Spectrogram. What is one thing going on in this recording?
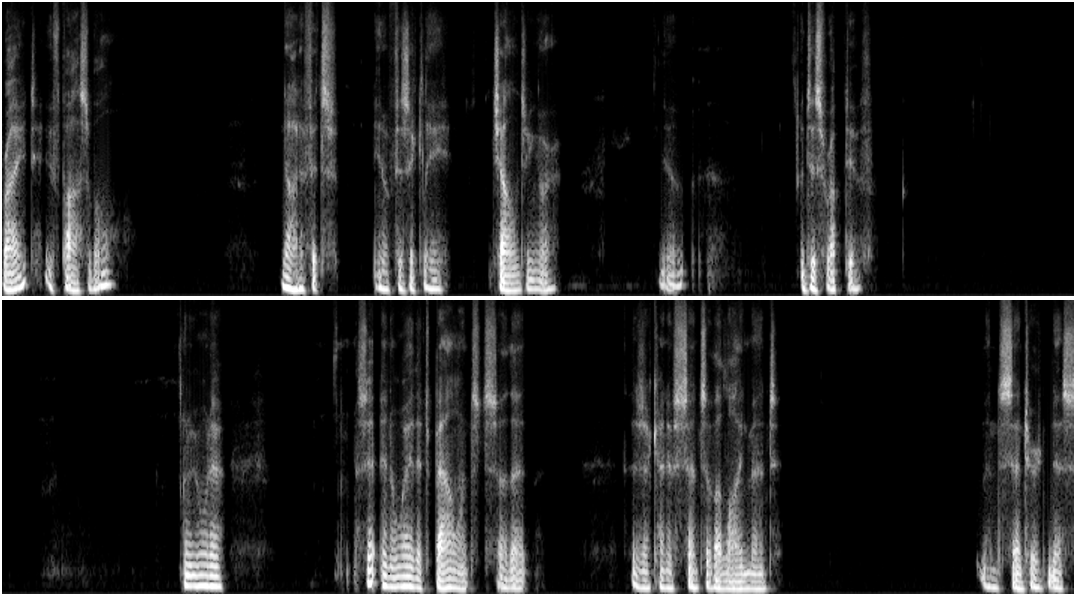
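A middle-aged man speaks calmly and closely into a microphone, with pauses.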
